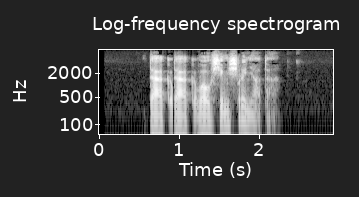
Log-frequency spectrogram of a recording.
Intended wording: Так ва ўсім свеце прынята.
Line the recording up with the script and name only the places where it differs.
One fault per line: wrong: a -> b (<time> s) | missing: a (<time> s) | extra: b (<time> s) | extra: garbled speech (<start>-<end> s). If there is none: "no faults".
extra: так (1.0 s)
missing: свеце (1.7 s)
